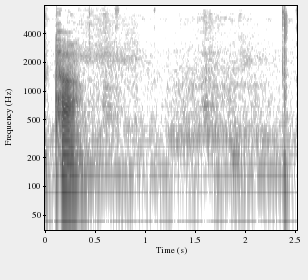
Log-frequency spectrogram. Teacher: मूर्धन्य महाप्राण अघोष व्यंजन वर्ण का उदाहरण है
